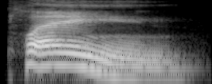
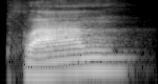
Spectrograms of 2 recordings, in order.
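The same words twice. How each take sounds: First: Plane with long ay glide. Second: Plan with short open A. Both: Shown as a demonstration. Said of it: "you say them differently".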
